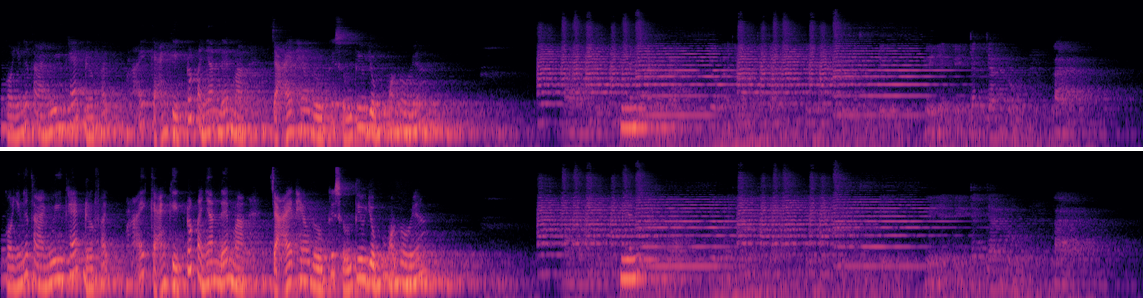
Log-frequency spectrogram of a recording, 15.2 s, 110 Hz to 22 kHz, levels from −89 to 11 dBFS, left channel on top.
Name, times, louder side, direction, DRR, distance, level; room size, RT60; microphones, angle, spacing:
voice 1, 0.1-3.3 3.6-5.7 8.3-8.5, right 3 dB, 80° right, 9 dB, 0.4 m, -23 dB
voice 2, 6.4-6.8 7.5-9.1 9.4-14.4, equal, 80° left, -5 dB, 1.7 m, -43 dB
sound 1, 7.1-12.7, left 1 dB, 15° left, 0.5 m, -38 dB
10.5 x 7.6 x 2.4 m, 2.6 s
head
